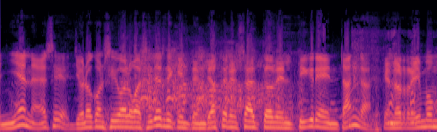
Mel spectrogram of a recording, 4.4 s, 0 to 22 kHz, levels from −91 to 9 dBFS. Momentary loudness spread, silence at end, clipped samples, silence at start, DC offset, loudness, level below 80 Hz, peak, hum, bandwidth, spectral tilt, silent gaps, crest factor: 4 LU; 0 s; under 0.1%; 0 s; under 0.1%; -21 LUFS; -56 dBFS; -10 dBFS; none; 13 kHz; -6.5 dB/octave; none; 10 dB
